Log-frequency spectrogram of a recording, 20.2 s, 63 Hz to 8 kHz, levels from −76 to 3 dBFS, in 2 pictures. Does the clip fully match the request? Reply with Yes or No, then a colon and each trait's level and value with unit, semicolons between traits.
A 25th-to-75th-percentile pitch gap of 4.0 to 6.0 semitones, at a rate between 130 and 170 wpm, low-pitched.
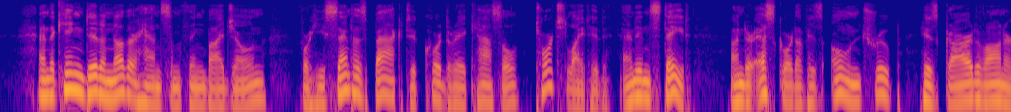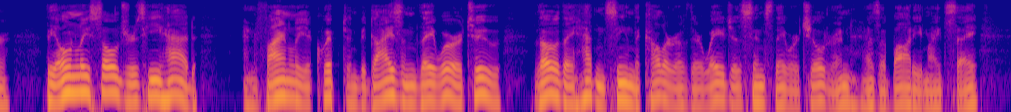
No: average, 5.2 semitones; average, 180 wpm; low, 105 Hz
